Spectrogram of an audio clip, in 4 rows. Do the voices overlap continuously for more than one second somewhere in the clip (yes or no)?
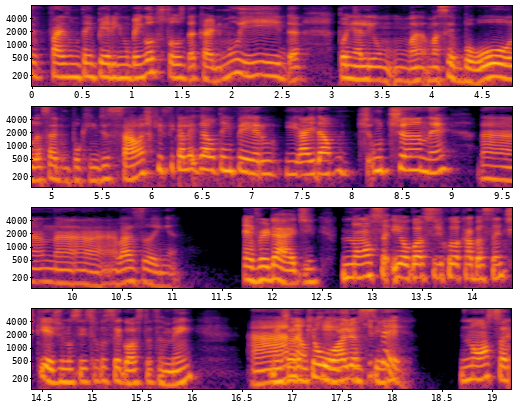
yes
